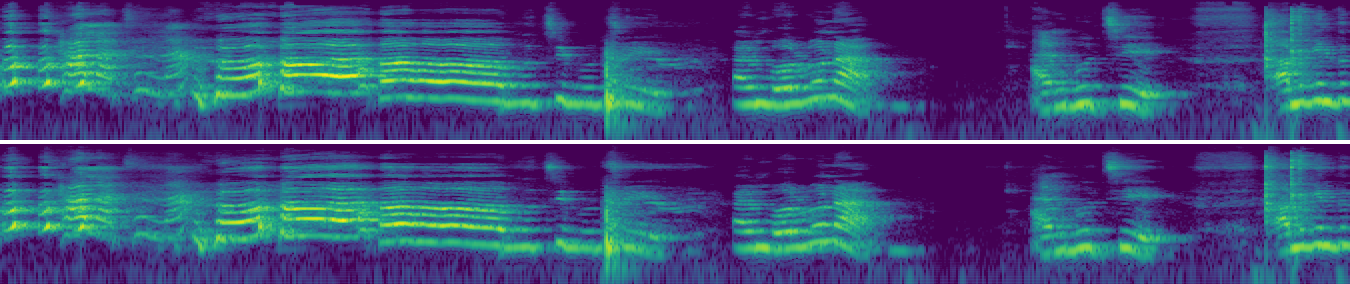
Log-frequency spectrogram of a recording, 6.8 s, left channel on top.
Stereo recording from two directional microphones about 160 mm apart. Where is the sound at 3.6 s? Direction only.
25° left (ahead or behind).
